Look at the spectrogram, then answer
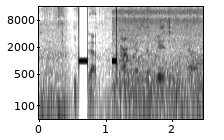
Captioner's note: beep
